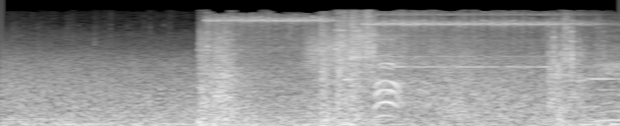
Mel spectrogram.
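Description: A grappling hook shoots out with a rattling chain.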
